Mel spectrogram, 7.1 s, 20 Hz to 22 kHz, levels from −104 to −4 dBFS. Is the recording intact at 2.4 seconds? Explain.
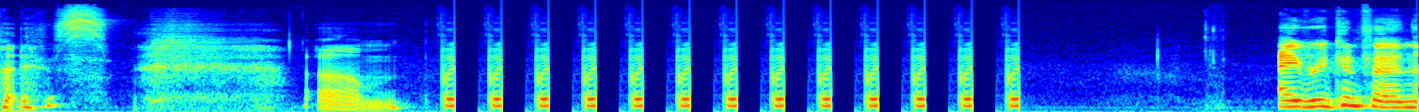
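No. A stutter with silent gaps runs from 2.28 to 5.10 s. A stall likely made playback repeat its last fragment at each retry and then run dry. A 111 ms burst repeats 12 times, each followed by about 124 ms of silence, and the audio meant for that span is lost.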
